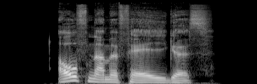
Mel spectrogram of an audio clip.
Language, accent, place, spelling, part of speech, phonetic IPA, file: German, Germany, Berlin, aufnahmefähiges, adjective, [ˈaʊ̯fnaːməˌfɛːɪɡəs], De-aufnahmefähiges.ogg
- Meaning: strong/mixed nominative/accusative neuter singular of aufnahmefähig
